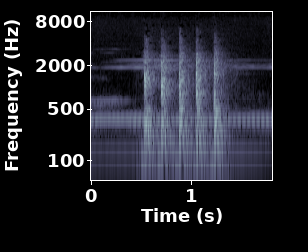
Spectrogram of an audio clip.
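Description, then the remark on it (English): Five firm knocks rap on a wooden apartment door in quick, even succession, fairly loud, over a low steady hum in the background. “She lived in the apartments across the street, and I went over and knocked.”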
